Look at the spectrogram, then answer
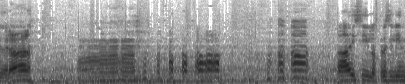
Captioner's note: grunting in excitement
